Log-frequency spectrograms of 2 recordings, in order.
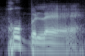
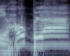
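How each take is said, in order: First: The final vowel is tilted toward an 'e' sound. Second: The final vowel is an open 'a' sound.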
